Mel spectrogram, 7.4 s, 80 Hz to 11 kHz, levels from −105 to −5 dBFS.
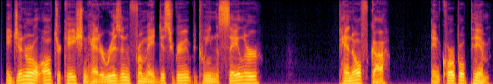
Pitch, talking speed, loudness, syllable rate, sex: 105 Hz, 120 wpm, -17 LUFS, 5.7 syllables/s, male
